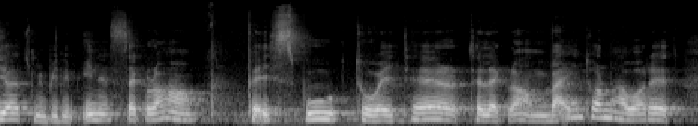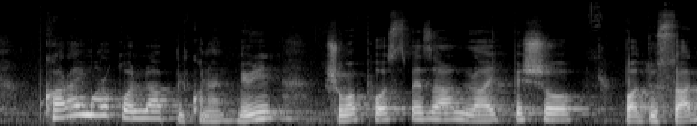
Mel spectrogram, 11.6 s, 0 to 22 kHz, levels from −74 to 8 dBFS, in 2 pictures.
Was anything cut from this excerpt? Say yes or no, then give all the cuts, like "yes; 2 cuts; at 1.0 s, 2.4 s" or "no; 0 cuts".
no; 0 cuts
